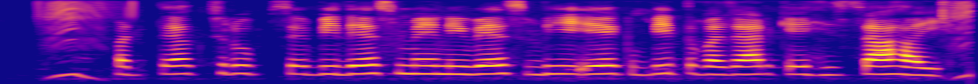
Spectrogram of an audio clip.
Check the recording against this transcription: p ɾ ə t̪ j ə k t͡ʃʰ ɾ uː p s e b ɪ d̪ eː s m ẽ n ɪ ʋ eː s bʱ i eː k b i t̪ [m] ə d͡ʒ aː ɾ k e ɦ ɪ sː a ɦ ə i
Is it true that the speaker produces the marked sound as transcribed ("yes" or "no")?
no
